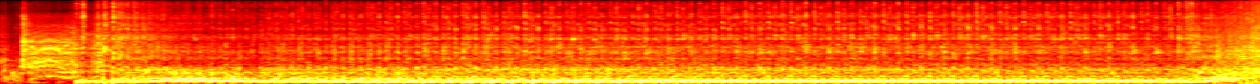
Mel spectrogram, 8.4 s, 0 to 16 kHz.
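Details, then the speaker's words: 2nd-gen Ram truck before a long-tube header install, on a chilly April day: engine cranks, catches and settles into a loud, raw, flat, unmuffled rumble; owner suspects big holes in the old headers. "I'm interested to see how bad these headers are I've been under air I think there's a couple of really big holes but anyway we're going to find out for sure"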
